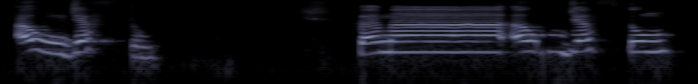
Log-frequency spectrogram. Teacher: Fa adalah huruf bibir. Fa adalah huruf, salah satunya huruf gigi atas bertemu dengan bibir bawah. Jadi gigi atas, gigi bibir bawah.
